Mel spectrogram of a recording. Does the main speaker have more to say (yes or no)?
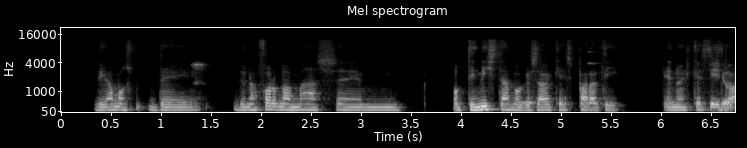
yes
